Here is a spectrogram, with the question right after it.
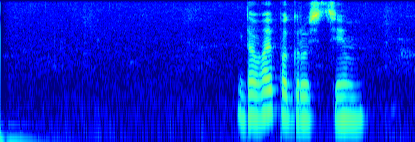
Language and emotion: Russian, sad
